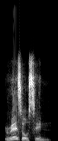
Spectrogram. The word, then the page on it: resorcin: Indian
